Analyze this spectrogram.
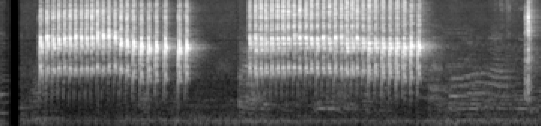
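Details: Song of a greater green leafbird, used to stimulate other birds; two long, fast, even buzzy trills of about two seconds each, slightly falling in pitch, separated by a brief pause, with a sharp click at the end.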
